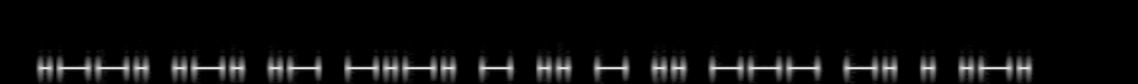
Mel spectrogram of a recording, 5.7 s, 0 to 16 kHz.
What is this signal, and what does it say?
Morse code, heard as a keyed tone, about 25 wpm, 700 Hz. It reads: PRACTITIONER
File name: Twelve Letter Words - 25wpm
